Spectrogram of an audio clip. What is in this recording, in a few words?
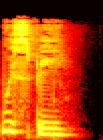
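"wispy", English, British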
